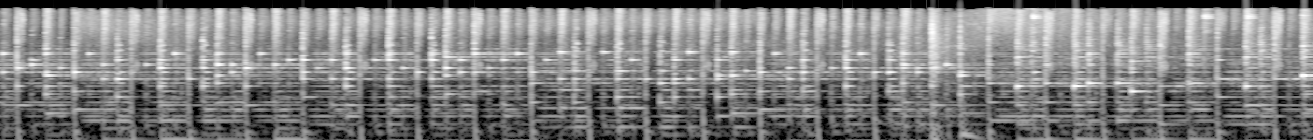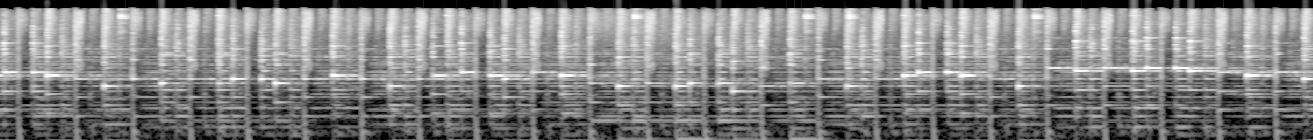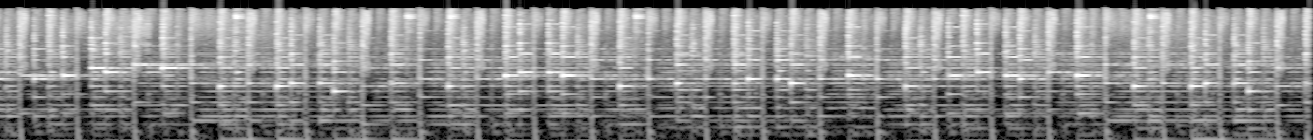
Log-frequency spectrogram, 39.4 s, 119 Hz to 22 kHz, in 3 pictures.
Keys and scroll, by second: 3.7 ctrl+0, 8.6 Delete, 11.9 Delete, 19.3 ctrl+v, 27.8 ctrl+=, 29.3 ctrl+-, 29.9 ctrl+0.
